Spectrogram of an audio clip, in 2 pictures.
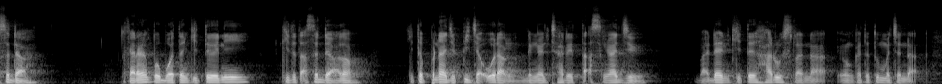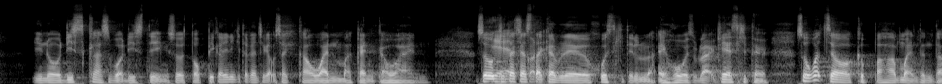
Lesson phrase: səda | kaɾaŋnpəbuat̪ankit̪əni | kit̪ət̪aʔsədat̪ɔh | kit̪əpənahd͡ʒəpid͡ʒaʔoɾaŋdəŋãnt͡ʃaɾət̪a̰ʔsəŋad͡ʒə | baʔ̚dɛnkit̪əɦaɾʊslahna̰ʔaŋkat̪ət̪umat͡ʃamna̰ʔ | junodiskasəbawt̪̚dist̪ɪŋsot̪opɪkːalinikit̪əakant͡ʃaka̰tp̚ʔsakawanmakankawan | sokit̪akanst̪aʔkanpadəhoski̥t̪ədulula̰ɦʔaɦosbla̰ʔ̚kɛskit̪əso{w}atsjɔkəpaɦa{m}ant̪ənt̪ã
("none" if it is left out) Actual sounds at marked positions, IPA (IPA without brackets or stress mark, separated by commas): w, m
